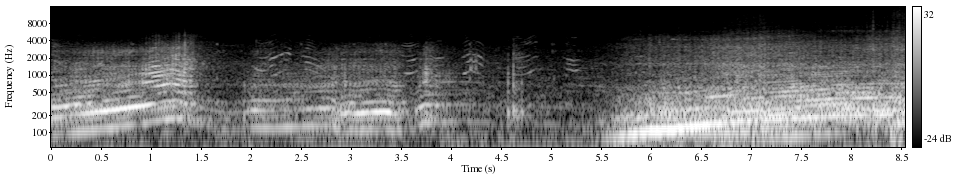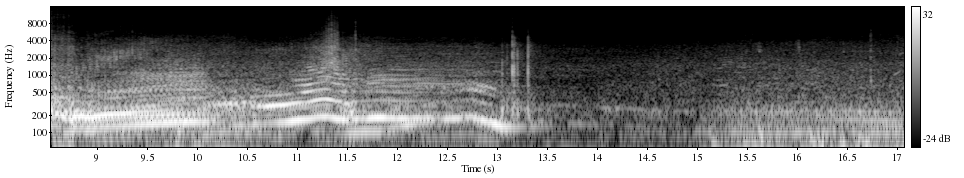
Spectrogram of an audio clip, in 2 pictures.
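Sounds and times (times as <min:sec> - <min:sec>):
car engine revving past: 0:05.5 - 0:13.6.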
